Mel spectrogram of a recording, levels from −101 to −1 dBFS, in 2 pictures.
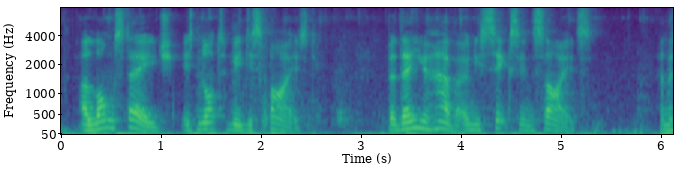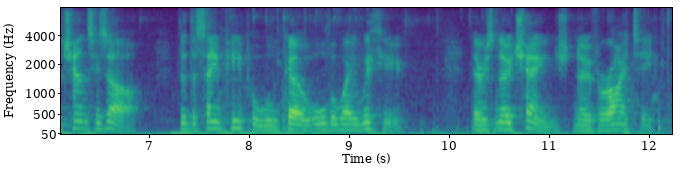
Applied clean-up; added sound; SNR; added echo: none; Dog; 19 dB; none.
